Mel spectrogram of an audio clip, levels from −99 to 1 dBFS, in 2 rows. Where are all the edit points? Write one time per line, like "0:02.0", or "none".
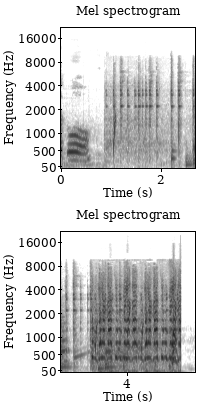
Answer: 0:00.9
